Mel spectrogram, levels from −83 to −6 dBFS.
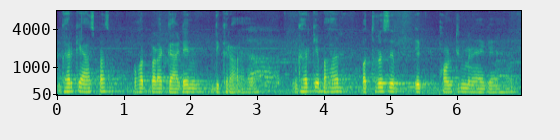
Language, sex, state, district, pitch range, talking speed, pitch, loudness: Hindi, male, Arunachal Pradesh, Lower Dibang Valley, 125-145 Hz, 165 wpm, 135 Hz, -18 LUFS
